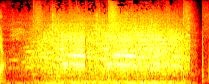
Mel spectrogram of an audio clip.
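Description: Padel rally: a few sharp knocks of the ball off rackets and the court, over steady background music. The sound fades out near the end.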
